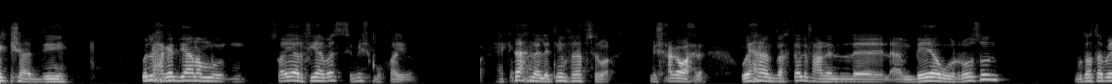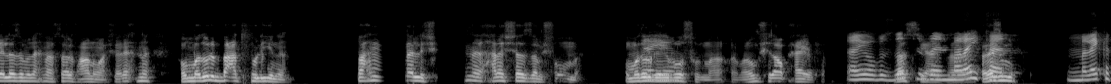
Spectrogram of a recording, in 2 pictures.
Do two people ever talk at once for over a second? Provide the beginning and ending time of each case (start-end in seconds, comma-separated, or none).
20.1-21.2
